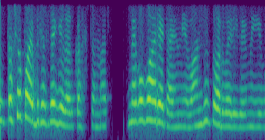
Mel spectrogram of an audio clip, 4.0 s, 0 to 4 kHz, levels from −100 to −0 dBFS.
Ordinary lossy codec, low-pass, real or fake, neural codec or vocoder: none; 3.6 kHz; real; none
